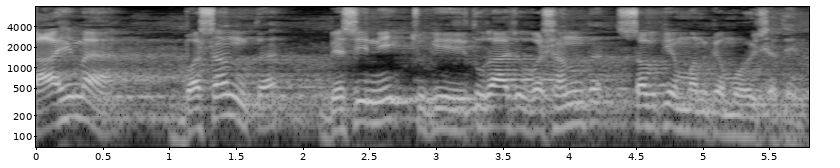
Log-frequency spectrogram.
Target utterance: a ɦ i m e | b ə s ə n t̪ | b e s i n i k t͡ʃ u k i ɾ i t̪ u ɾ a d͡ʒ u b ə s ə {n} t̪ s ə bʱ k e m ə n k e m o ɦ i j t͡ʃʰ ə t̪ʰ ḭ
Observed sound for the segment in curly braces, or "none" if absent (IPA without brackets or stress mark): n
